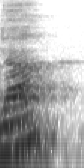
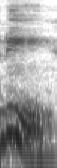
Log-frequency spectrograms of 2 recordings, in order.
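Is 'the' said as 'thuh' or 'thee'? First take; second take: thuh; thee. First: It is said with a short 'thuh' vowel. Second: It is said with a long 'thee' vowel. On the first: The next word starts with a consonant sound. "the sound shifts from the" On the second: The next word starts with a vowel sound. "to the"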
